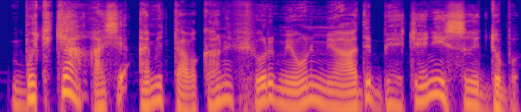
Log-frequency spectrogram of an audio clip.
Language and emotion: Kashmiri, fearful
